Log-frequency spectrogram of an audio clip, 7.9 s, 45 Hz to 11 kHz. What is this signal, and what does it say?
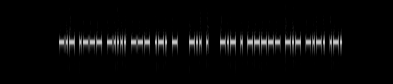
Morse code, heard as a keyed tone, about 36 wpm, 700 Hz. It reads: KJ6ORT DE KE0KCR
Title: USA Callsign DE Callsign - 6 Characters - 35wpm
